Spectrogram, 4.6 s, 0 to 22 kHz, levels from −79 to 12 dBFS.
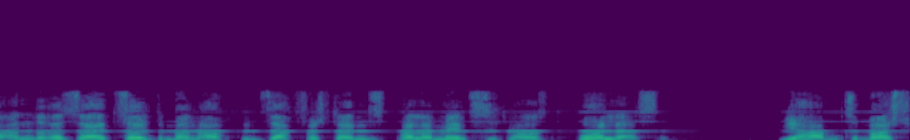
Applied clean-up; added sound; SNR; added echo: neural mask model RNNoise.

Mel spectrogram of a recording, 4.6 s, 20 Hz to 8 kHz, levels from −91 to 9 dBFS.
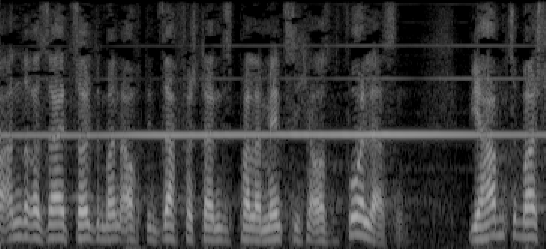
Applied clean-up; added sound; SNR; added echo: none; Wind instrument, woodwind instrument; 7 dB; none.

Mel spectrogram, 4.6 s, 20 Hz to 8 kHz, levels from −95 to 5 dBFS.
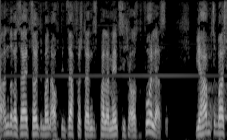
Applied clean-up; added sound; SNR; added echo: classical method spectral subtraction.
